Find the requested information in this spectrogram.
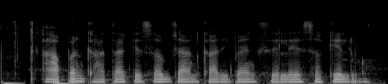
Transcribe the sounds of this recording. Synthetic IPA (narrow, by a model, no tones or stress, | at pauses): aːpənɡʱaːt̪akesəb̚d͡ʒaːnkaːɾibɛ̃ːŋkseleːsəkeːlo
